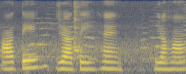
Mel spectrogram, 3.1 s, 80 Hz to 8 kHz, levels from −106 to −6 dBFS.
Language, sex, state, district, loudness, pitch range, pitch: Hindi, female, Haryana, Jhajjar, -19 LUFS, 220-245 Hz, 230 Hz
